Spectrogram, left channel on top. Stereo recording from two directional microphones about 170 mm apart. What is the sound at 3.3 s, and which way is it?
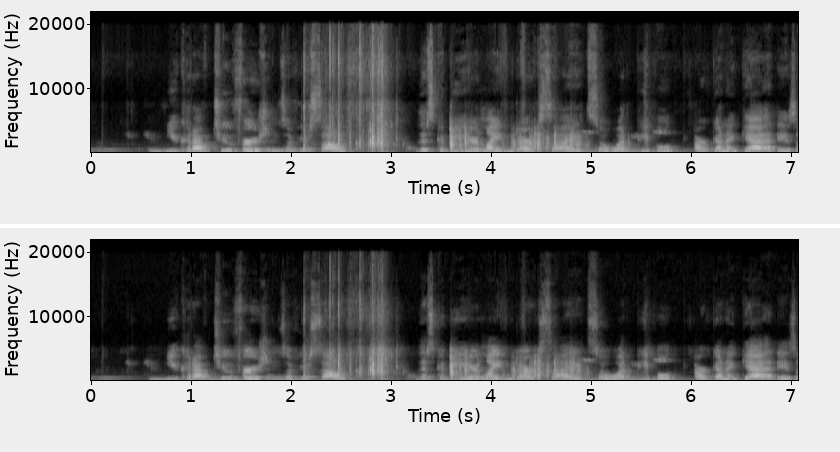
Speech, 25° left (ahead or behind).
